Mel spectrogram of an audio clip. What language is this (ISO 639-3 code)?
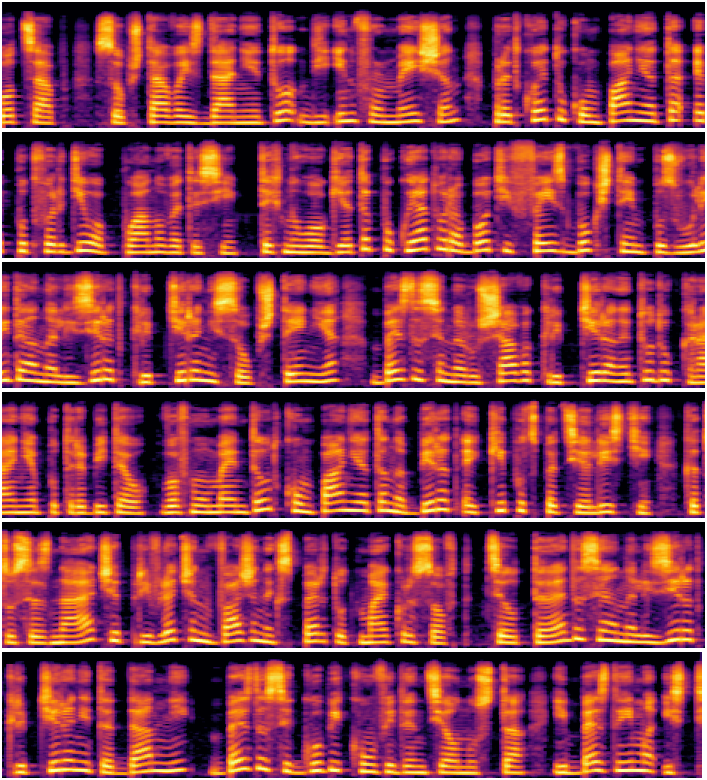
bul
